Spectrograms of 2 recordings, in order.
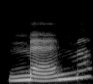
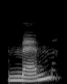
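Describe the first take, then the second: First: The word is said slowly and carefully. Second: The word is said quickly at full speed. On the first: "slow with translation" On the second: "Full speed"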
